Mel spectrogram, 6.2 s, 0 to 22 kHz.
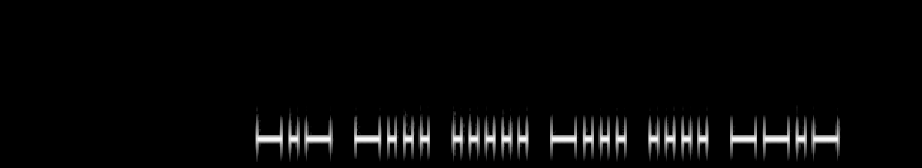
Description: Morse code, heard as a keyed tone, about 22 wpm, 700 Hz. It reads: KB5BHQ
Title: USA Call Signs - 6 Characters - Repeated 3x - 22wpm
